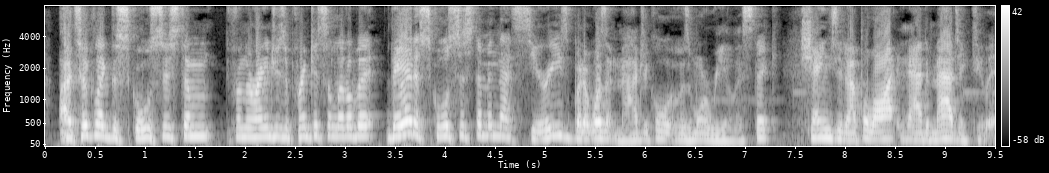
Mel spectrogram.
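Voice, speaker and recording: Over music in the background, a man with an American accent speaks at a fairly quick pace and a high pitch, with lively intonation. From East Texas. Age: 20s. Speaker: YouTuber and author. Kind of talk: casual Q&A.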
